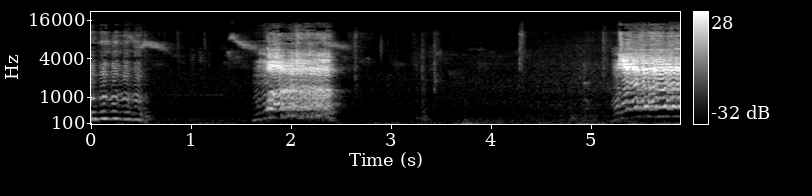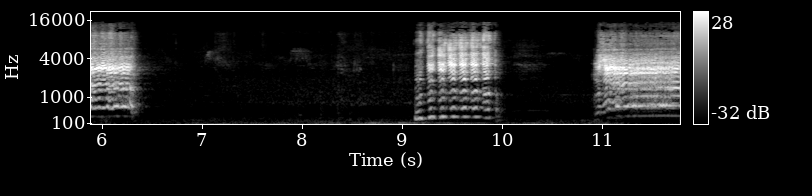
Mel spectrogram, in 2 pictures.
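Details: Goat kid filmed within an hour of being born, its mother calm nearby: five loud, wavering bleats spaced a few seconds apart, each harsh and bright, with faint shuffling between.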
